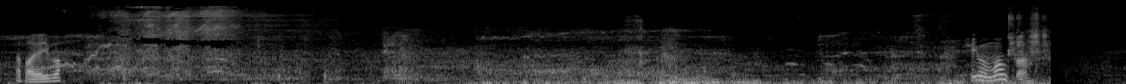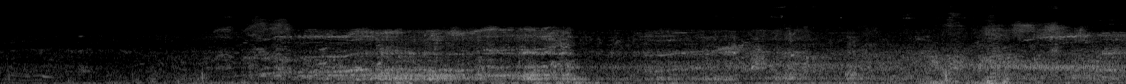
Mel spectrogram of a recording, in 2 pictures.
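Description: A small model car's motor whines and revs.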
